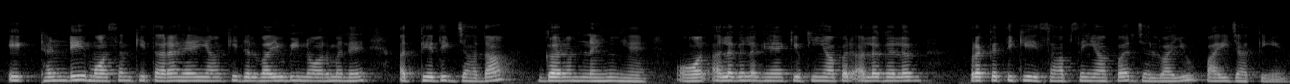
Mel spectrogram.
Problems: none marked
